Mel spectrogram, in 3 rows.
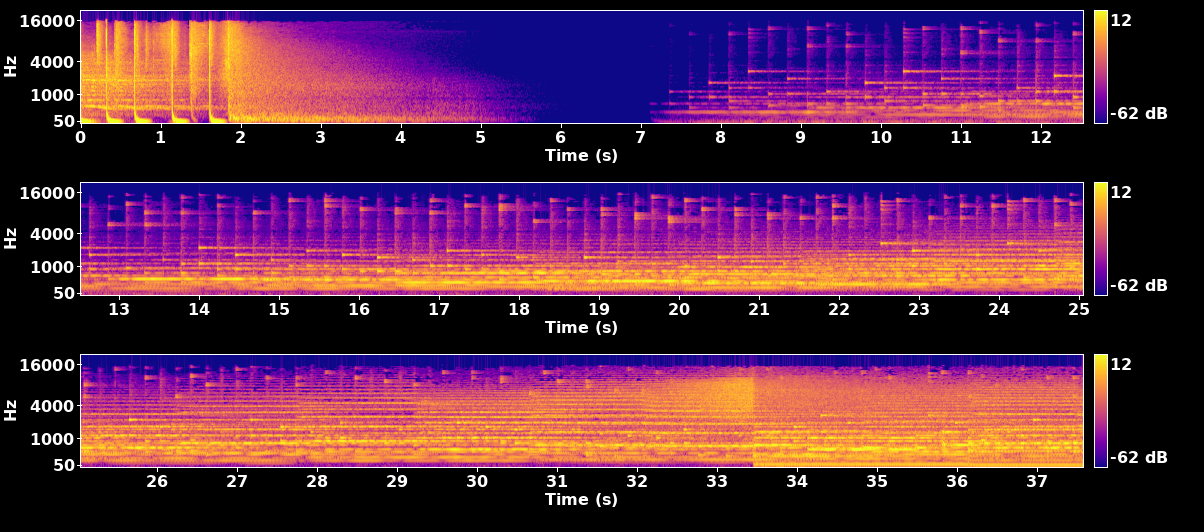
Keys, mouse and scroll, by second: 0.2 click, 1.3 click, 2.3 click, 3.8 click, 5.6-9.6 typing, 10.3 Return, 14.1 click, 15.2 Left, 15.7 Right, 16.8 s, 17.8 Return, 19.9 shift+t, 21.7 click, 22.2 click, 23.8-26.7 drag, 27.7-31.8 drag, 32.5 click, 34.5 click.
